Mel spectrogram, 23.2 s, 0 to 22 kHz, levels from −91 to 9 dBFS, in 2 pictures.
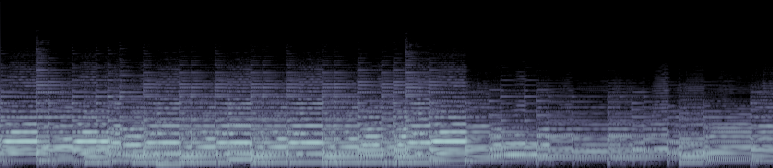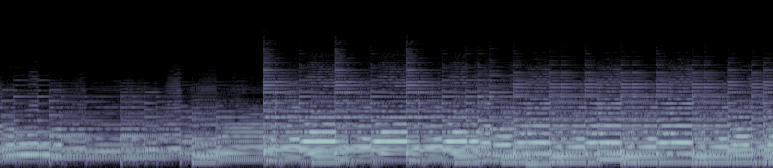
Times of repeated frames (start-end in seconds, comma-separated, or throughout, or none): none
